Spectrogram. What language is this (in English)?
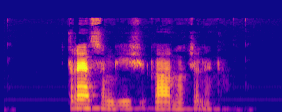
Gujari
